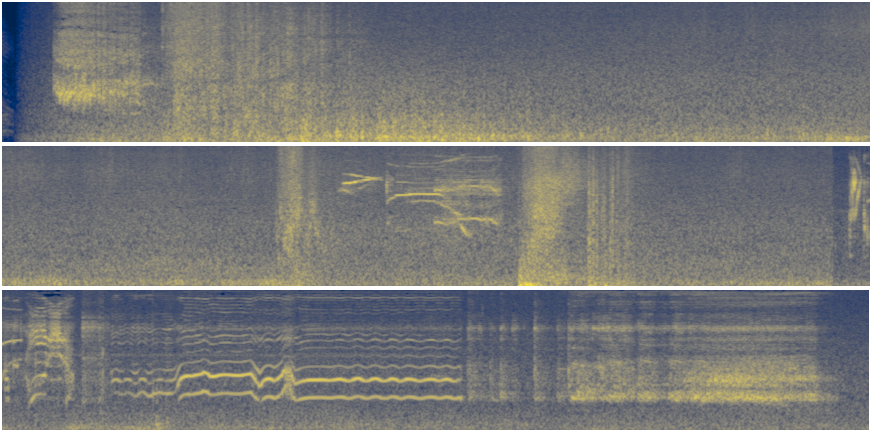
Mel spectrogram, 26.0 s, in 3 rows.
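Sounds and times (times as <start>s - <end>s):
heavy rain: 0.2s - 26.0s
thunder rumble: 1.0s - 15.5s
high gliding squeals: 11.4s - 14.5s
sudden burst: 11.4s - 15.3s
loud hit: 13.8s - 15.3s.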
